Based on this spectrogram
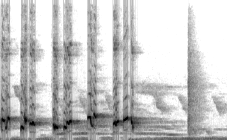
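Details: A lively sooty-headed bulbul gives a brief stretch of its 'ropel' song, used to bait other bulbuls into replying: a quick series of chirping, bubbling notes for under two seconds, then quiet with a faint low hum.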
